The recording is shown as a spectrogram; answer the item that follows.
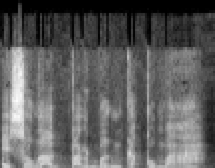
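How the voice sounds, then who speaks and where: An elderly Filipino grandmother, played by a woman in an audio drama. Her voice is husky and on the low side, and she speaks very slowly. She is tender, caring and prone to worry. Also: big pitch swings, exaggerated voice. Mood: tender, pleading. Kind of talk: Ilocano audio drama acting.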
